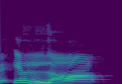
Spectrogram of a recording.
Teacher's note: ٹھیک ہے. الا یہاں لام مشدد ہے, ذرا رک کر ادا کریں گے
